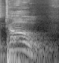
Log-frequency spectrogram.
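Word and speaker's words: טוב: It's tov. And you spell it how?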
